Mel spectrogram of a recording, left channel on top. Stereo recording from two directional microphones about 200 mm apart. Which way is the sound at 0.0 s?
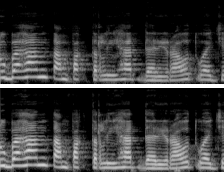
35° right (ahead or behind).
